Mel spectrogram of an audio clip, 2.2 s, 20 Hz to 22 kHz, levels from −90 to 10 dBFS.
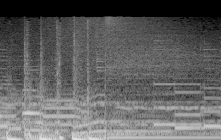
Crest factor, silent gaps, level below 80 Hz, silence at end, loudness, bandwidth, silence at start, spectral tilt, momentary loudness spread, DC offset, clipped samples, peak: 10 dB; none; -12 dBFS; 0 s; -12 LUFS; 13.5 kHz; 0 s; -6.5 dB/octave; 6 LU; under 0.1%; under 0.1%; 0 dBFS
